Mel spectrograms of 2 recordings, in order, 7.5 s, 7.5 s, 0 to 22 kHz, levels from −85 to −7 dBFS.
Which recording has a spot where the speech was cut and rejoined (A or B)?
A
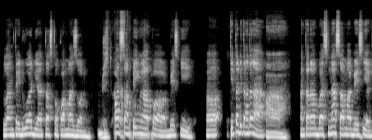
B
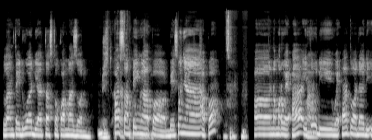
B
